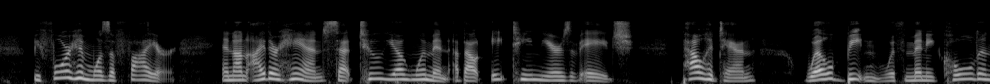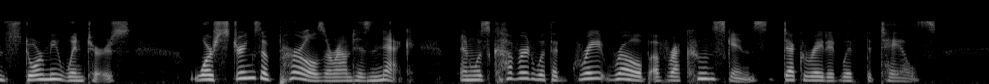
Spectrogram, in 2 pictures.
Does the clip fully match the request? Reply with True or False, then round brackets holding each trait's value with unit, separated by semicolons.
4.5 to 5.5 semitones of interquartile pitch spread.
True (5.2 semitones)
